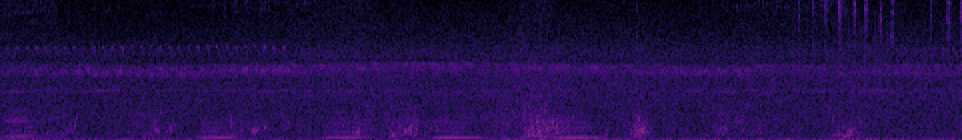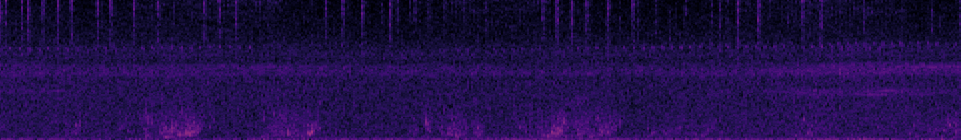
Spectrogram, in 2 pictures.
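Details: American bullfrog calling at a lake: a short run of low, harmonic croaks early on, then scattered clicks and plops. High rhythmic insect-like pulsing and constant hiss fill the background.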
